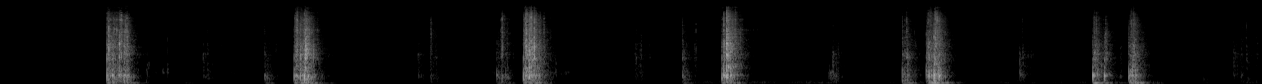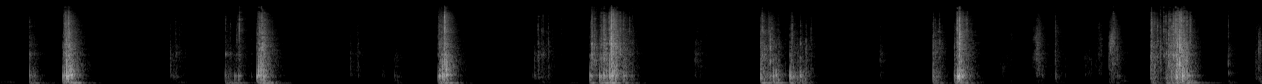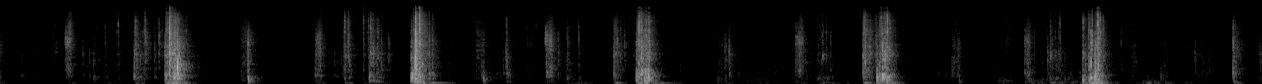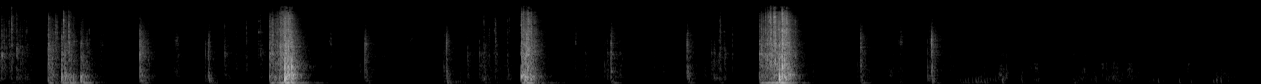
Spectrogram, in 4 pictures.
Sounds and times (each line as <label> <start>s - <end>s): Zimmer Walker Frame on wooden floor 1.0s - 3.5s
Zimmer Walker Frame on wooden floor 4.1s - 11.6s
Zimmer Walker Frame on wooden floor 12.2s - 13.6s
Zimmer Walker Frame on wooden floor 14.2s - 50.4s
slippered footsteps 32.4s - 40.4s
